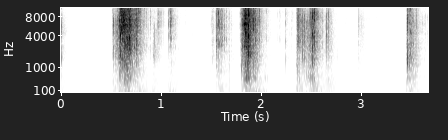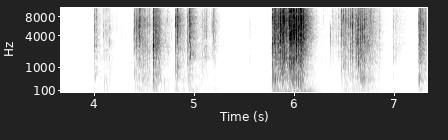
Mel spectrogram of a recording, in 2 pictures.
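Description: Crinkly plastic and cardboard packaging being torn and crumpled open, in a series of sharp, uneven rustling bursts with short pauses between them, the loudest tear near the end. No one speaks.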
